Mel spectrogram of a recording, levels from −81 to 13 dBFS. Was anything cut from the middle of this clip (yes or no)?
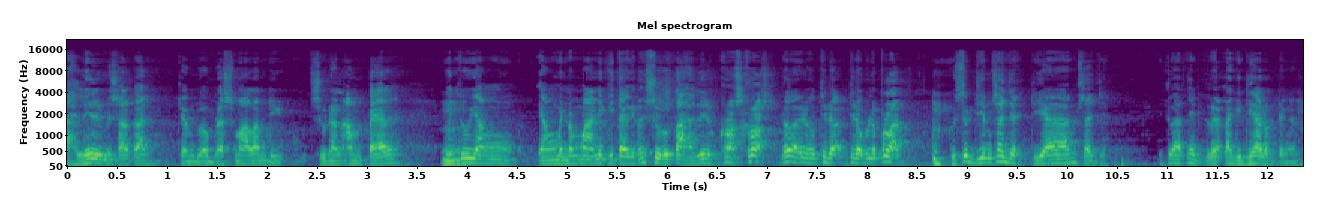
no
